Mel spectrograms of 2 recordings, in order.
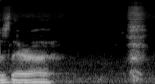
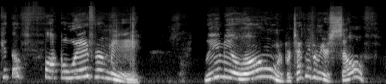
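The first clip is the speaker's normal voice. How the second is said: very high, slow pleading whine; terrified hobbit; slower than usual. Retold or imitated. Retelling Lord of the Rings, high slow terrified plea. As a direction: wail at him to stay away. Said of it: "It's like".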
